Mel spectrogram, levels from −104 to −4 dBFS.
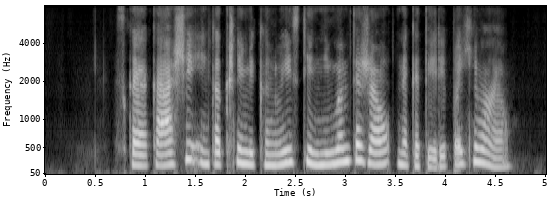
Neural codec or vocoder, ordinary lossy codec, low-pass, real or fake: codec, 16 kHz, 2 kbps, FreqCodec, smaller model; none; none; fake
